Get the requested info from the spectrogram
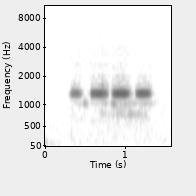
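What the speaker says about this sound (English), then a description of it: "My phone's ringing" A phone rings with four short, evenly spaced electronic beeps, faint and clean against silence.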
